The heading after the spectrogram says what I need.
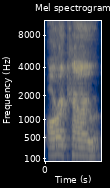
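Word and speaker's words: Orreco: of course so um so oracle um as we pronounce it so it stands it's sort of broken up is all recovery so ore is irish for gold so it's gold recovery and the two founders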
